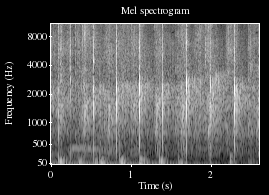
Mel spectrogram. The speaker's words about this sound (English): Round of applause for the people at CrimeCon for putting this on. It's been amazing.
